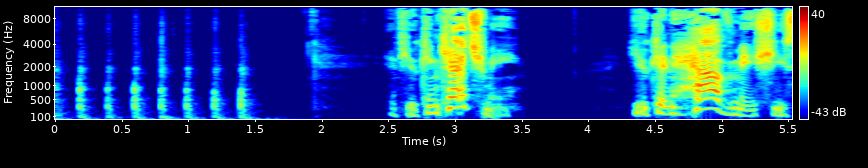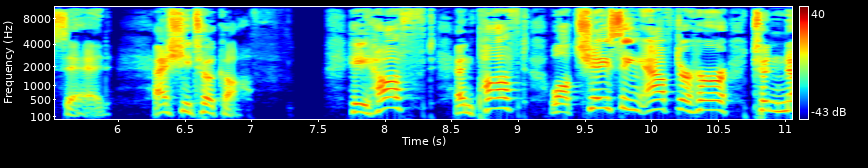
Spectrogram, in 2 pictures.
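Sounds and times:
knocking on a door: 0.0 - 1.6
speech: 2.5 - 3.5, 4.3 - 7.0, 7.6 - 11.0.

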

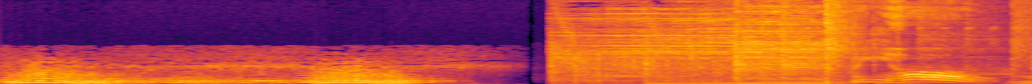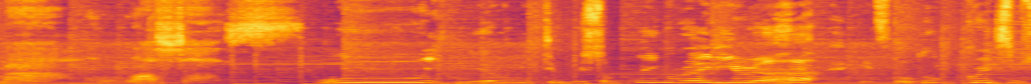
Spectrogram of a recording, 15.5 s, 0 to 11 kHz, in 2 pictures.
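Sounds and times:
big cat roaring in the jungle night: 0.0 - 3.4
music: 4.1 - 15.4
speech: 11.8 - 15.4.

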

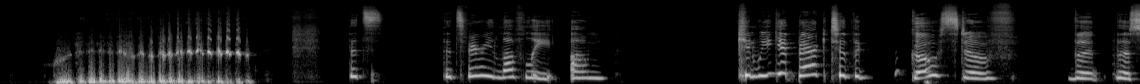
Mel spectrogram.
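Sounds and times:
person whistling a warbling bird-like call into a microphone: 0.6 - 2.6
speech: 5.0 - 6.2, 7.4 - 11.4.

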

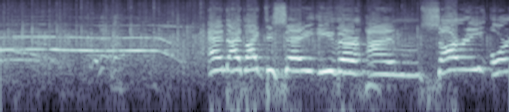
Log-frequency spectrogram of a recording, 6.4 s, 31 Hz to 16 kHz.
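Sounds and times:
faint cheer: 0.0 - 2.6
live audience crowd applauding: 0.0 - 6.3
speech: 2.6 - 6.3.

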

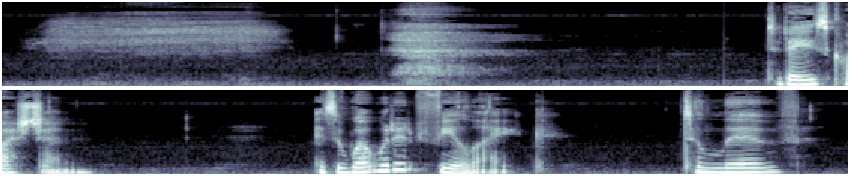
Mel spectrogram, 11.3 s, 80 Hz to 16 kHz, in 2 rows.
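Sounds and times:
deep breath during a guided meditation: 0.2 - 2.0, 2.6 - 4.0
speech: 5.2 - 6.3, 7.7 - 9.2, 10.2 - 11.0.

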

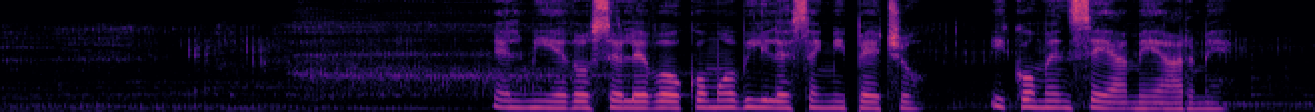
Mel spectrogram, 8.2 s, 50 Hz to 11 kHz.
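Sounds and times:
deep guttural growl: 0.0 - 6.2
speech: 3.1 - 7.8.

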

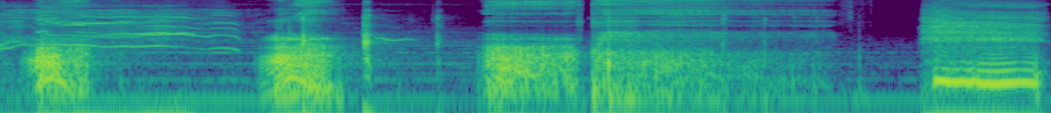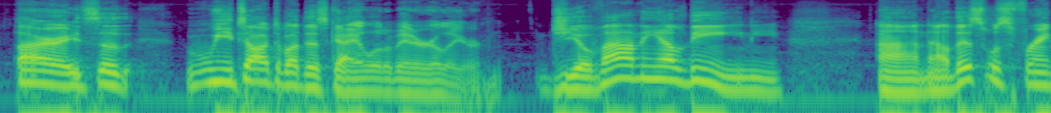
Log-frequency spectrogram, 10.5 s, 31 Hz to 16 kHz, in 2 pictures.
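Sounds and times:
person imitating a dog's growl: 0.0 - 0.6, 1.3 - 4.2
speech: 0.1 - 0.6, 5.4 - 10.4.

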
